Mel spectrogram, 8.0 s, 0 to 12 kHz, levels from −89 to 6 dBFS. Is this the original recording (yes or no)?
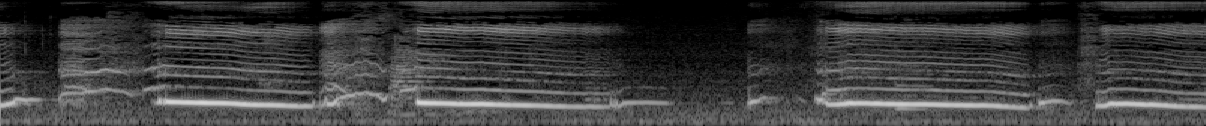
yes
